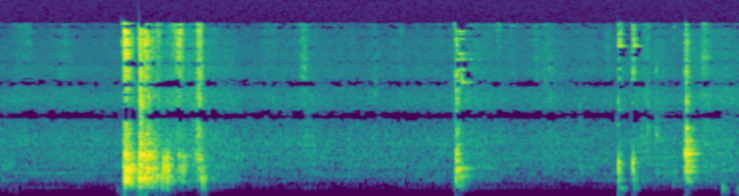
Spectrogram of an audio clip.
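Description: Hood of a lapidary machine being fitted into its drip pan: a clattering rattle of the parts about a second in, then a single knock and a few light knocks near the end.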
